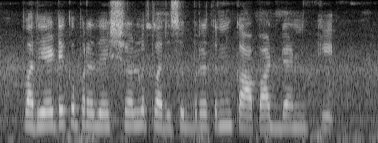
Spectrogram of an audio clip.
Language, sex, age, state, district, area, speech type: Telugu, female, 18-30, Andhra Pradesh, Eluru, rural, spontaneous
